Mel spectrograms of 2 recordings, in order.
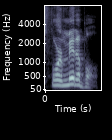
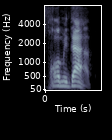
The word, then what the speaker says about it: formidable: But when you read it in English, it's formidable. – Right, right. – But the way it's pronounced in French is formidable.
